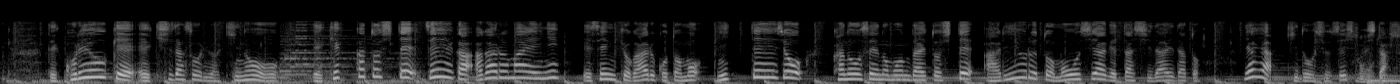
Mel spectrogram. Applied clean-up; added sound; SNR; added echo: none; none; none; none.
